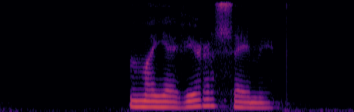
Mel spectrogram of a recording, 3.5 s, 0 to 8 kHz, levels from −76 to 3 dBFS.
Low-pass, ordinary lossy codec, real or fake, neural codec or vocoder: 7.2 kHz; Opus, 64 kbps; fake; codec, 16 kHz in and 24 kHz out, 0.9 kbps, LongCat-Audio-Codec, fine tuned four codebook decoder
